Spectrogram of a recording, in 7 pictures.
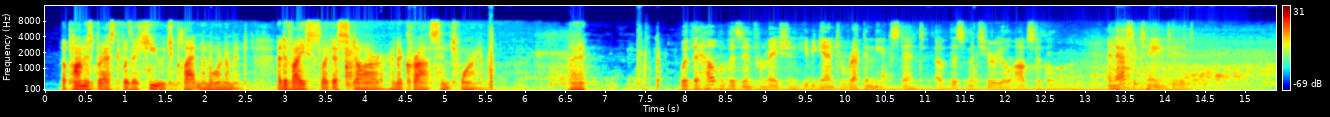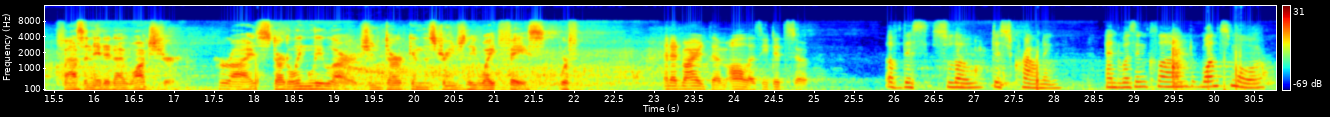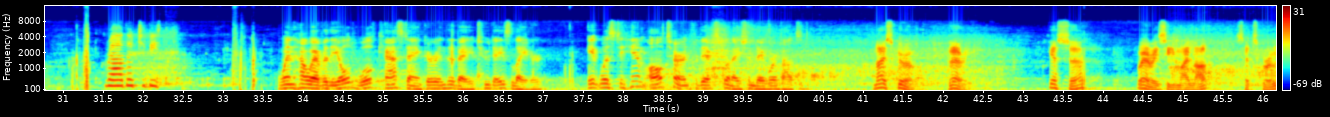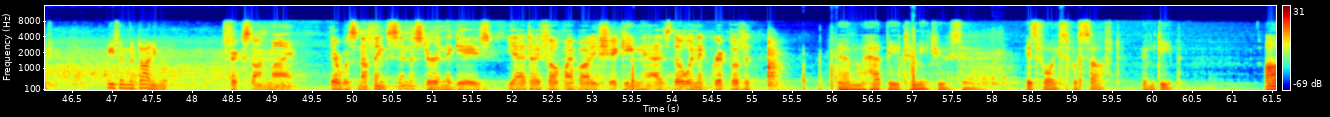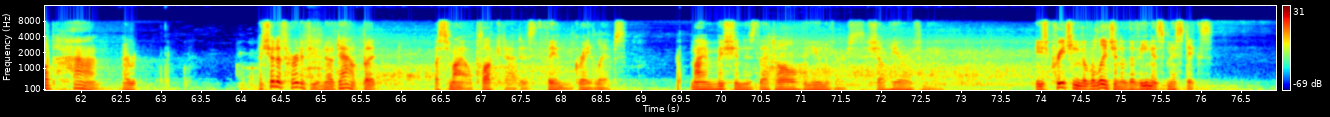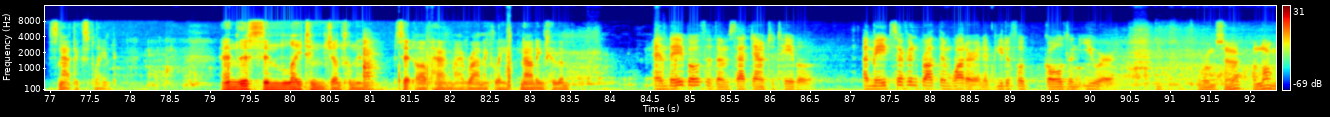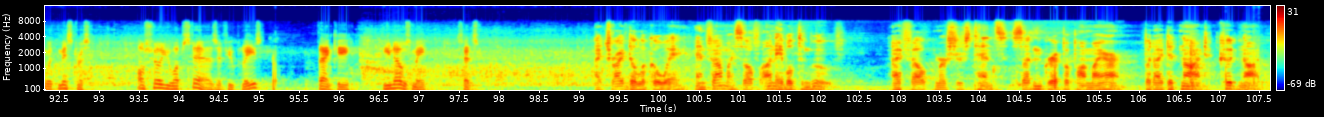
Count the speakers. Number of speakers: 7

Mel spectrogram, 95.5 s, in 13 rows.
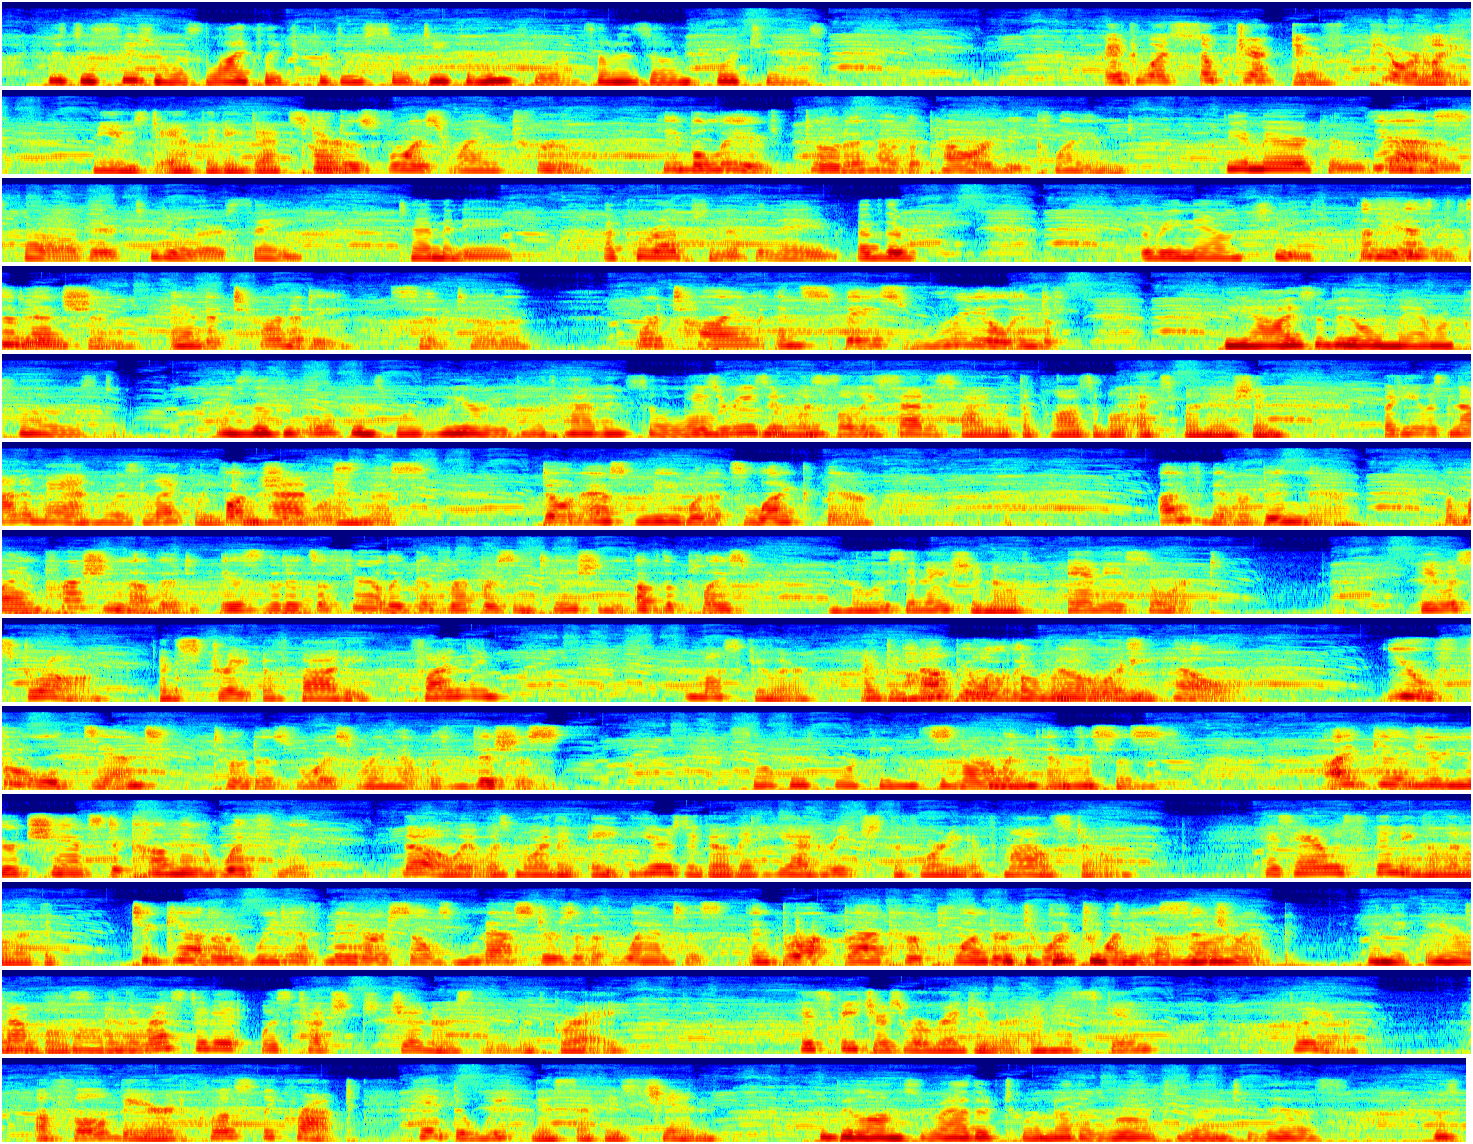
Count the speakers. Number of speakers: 3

